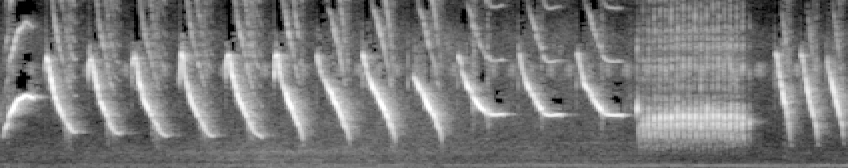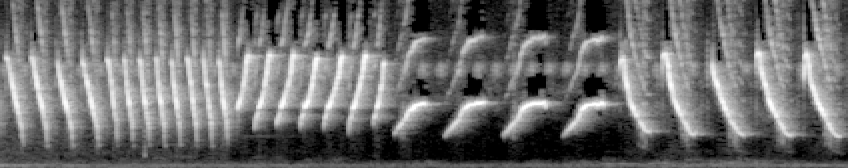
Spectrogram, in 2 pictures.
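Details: Canary training song with repeated falling whistles, a short burst of noisy sound midway, then rapid trills, rising upslurred notes and more descending sweeps.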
